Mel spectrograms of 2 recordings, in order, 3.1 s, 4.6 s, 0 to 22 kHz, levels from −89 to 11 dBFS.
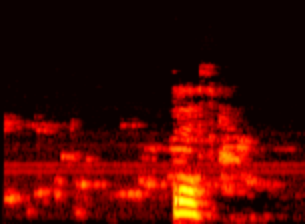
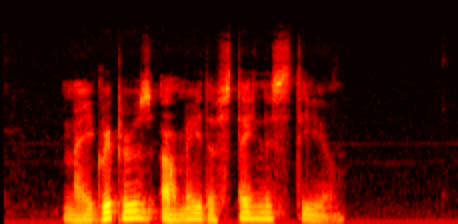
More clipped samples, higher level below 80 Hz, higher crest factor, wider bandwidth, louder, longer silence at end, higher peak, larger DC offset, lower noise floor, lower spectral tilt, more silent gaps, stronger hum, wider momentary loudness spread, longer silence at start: neither; second, -68 dBFS vs -46 dBFS; about the same, 20 dB vs 22 dB; second, 6.8 kHz vs 10.5 kHz; first, -15 LUFS vs -22 LUFS; second, 0.65 s vs 1.15 s; about the same, -2 dBFS vs -2 dBFS; neither; second, -56 dBFS vs -60 dBFS; about the same, -8 dB/octave vs -7 dB/octave; neither; neither; first, 28 LU vs 12 LU; second, 0.1 s vs 0.65 s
